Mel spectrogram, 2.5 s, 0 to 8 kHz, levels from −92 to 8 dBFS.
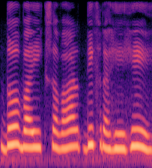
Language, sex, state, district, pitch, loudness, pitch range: Hindi, female, Madhya Pradesh, Bhopal, 255 Hz, -12 LUFS, 240-275 Hz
